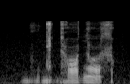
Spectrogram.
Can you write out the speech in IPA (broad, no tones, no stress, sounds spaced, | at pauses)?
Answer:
bʱ u ɡ i ɡʱ ɑ ɡ ɑ̃ x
